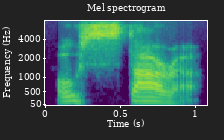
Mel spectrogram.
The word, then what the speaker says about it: Ostara: Spring Equinox uh the name of it is ostara o-s-t-a-r-a oh isn't that beautiful guess what that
